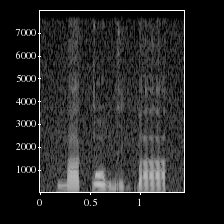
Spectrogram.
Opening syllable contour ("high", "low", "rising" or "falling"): high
